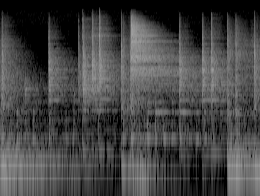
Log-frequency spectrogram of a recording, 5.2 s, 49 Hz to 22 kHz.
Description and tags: Percussion Drum Loop 01
This loop was created with the Mooer SynthDrum, Neunaber Stereo Wet and the EHX 22500 Looper.
Ambient, Beats, Drum, Loop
